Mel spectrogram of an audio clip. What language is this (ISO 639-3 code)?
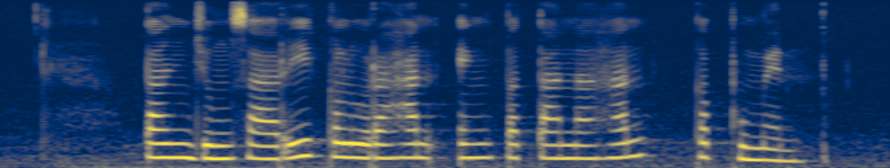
jav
